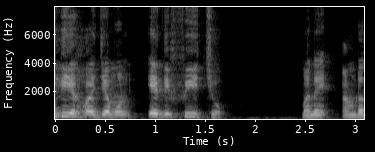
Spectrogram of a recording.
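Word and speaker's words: edificio: বলি এটাকে এ বলে ই দিয়ে হয় যেমন এদিফিচো মানে আমরা তো এ উচ্চারণ করব এদিফিচো এদিফিচ শুরুতে এ আছে এদিফিচো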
